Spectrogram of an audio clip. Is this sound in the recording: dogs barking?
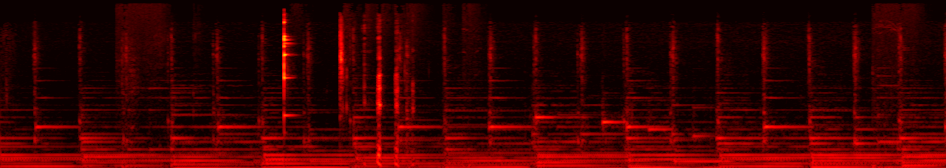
no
